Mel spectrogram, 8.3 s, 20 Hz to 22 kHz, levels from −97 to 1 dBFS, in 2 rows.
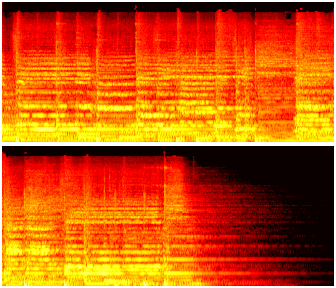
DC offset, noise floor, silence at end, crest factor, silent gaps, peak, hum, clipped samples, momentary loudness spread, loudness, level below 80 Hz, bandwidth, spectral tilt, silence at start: under 0.1%; -77 dBFS; 1.5 s; 16 dB; none; -2 dBFS; none; under 0.1%; 6 LU; -17 LUFS; -30 dBFS; 17 kHz; -5 dB/octave; 0 s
